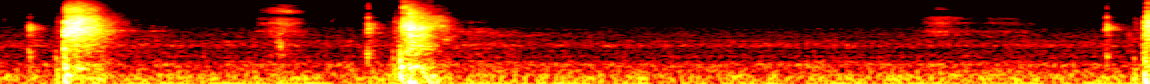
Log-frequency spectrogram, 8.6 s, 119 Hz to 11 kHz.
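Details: Sneezing fit: two loud, explosive sneezes about 2.5 seconds apart, with sniffs and catches between as the sneezes keep getting stuck and the nose itches intensely.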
